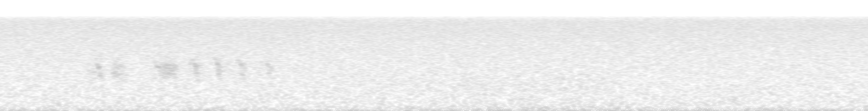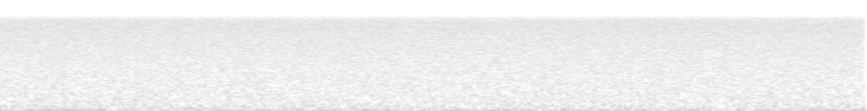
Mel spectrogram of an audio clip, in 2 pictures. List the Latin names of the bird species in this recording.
Hydrobates castro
